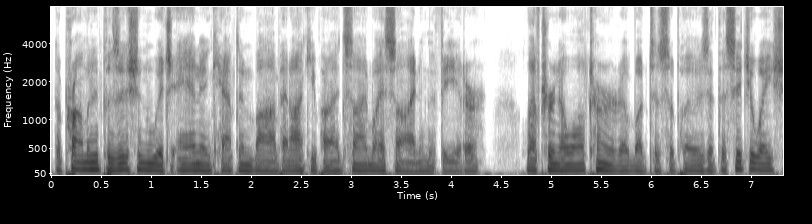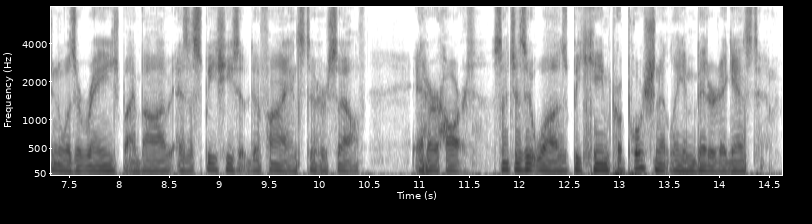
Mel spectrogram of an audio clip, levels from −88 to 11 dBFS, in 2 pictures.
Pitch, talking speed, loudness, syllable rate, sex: 95 Hz, 200 wpm, -21 LUFS, 6.2 syllables/s, male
